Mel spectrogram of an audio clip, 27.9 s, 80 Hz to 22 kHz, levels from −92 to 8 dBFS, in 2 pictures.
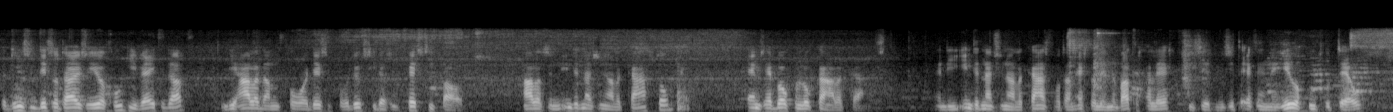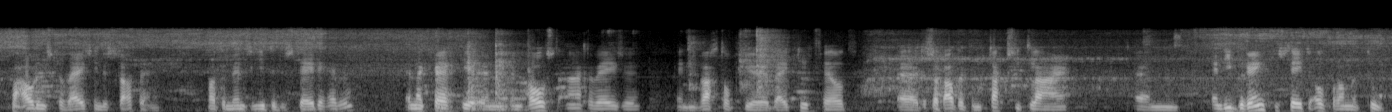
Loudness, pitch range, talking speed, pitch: -27 LUFS, 100-120 Hz, 210 wpm, 105 Hz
